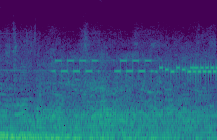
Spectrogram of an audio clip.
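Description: Phone ringing with rapid short electronic beeps at two high pitches, starting about half a second in.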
